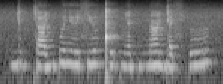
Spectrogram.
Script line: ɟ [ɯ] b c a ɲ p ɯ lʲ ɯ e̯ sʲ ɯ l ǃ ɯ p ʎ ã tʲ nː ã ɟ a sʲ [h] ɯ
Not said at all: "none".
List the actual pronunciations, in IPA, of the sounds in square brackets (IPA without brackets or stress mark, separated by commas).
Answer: ɯ, h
